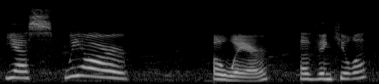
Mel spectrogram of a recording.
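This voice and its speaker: A woman acting a polite, unflappable customer service agent in an audio drama, formal and measured. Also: sits high, sing-song, exaggerated voice. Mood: guarded.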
